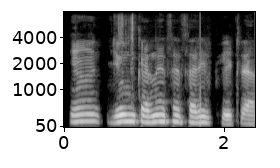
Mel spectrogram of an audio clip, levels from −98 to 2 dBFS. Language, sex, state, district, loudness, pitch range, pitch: Hindi, male, Uttar Pradesh, Etah, -22 LUFS, 145-175 Hz, 165 Hz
